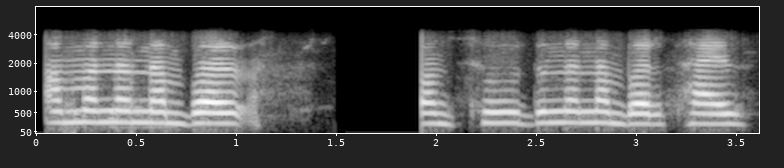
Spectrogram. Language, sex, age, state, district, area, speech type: Manipuri, female, 45-60, Manipur, Churachandpur, rural, conversation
